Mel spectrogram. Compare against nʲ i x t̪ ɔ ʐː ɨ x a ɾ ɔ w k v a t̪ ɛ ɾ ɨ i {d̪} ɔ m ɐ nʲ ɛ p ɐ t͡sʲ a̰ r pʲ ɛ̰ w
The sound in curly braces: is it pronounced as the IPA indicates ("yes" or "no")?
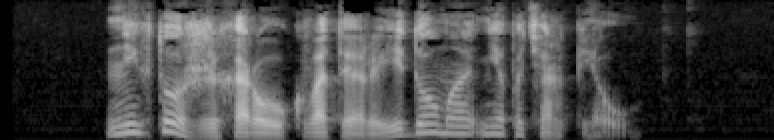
yes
